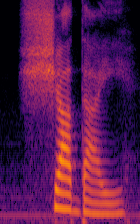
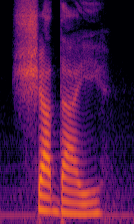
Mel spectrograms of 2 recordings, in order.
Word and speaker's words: Siadaj: So the accent is on the first syllable. There's no special phoneme. So just repeat after me three times. Siadaj. Siadaj. Siadaj.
